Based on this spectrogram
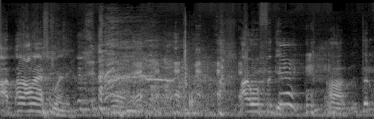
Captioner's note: laughs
